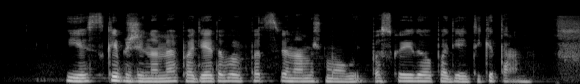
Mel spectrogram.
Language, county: Lithuanian, Vilnius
